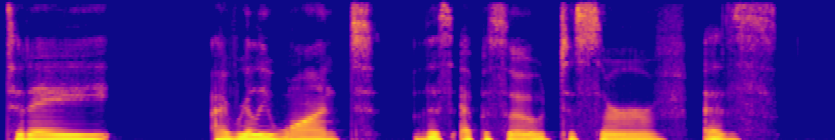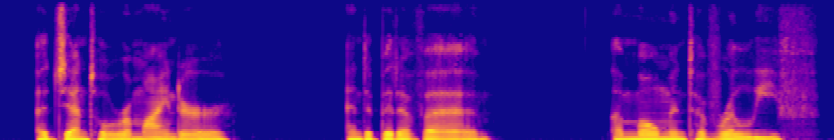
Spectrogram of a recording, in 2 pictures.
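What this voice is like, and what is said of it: Slightly raspy early morning voice. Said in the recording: “my voice sounds a little more raspy than usual ... you're getting my early morning voice”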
